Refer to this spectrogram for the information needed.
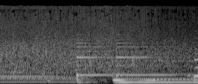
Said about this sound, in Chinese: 黎明之前，天地灰蒙蒙一片，浪花翻滚的声音从远处传来，隐隐的还能听到滴滴的吟唱声。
